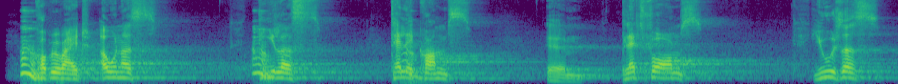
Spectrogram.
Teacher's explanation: a German speaker is likely to devoice that Z and turn it into a voiceless s.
